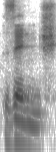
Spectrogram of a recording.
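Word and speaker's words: Zsinj: Zinja. Yeah, because of the way it's spelled, people say it so many different ways. But I think Aaron Alston said Zinj, so that's what I'm going to say from now on, because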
